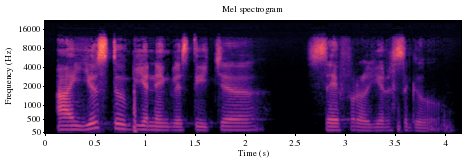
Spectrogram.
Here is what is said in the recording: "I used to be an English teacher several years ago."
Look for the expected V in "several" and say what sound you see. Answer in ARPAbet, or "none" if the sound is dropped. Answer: F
